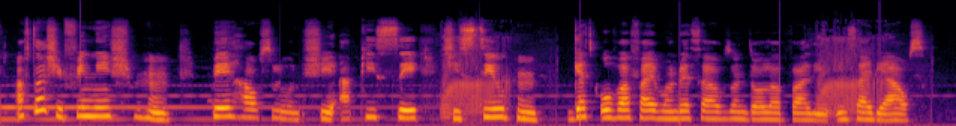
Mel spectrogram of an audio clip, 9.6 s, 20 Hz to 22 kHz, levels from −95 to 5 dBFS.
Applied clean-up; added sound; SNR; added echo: none; Fart + Musical instrument; 18 dB; none.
